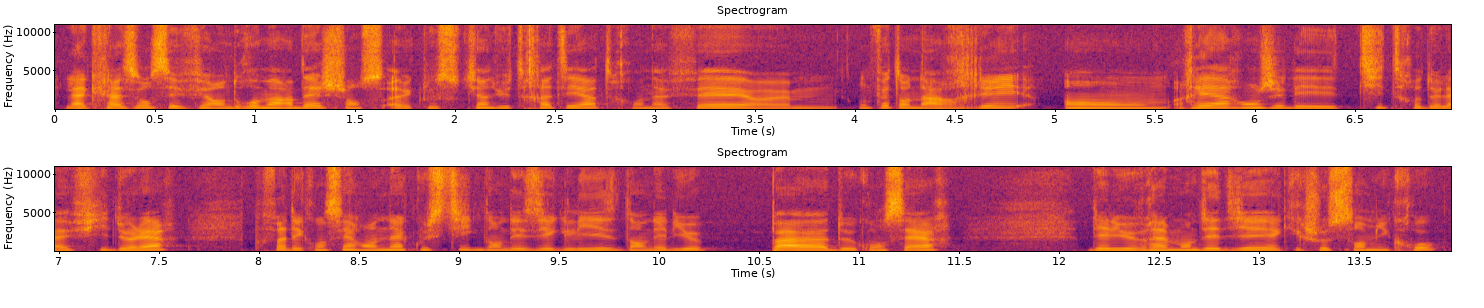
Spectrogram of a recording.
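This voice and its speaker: A woman's voice: mid-range voice, a little fast, mellow, smooth. A woman musician being interviewed on the radio, talking chattily and enthusiastically, with frequent restarts and easy laughter. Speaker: musician guest.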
